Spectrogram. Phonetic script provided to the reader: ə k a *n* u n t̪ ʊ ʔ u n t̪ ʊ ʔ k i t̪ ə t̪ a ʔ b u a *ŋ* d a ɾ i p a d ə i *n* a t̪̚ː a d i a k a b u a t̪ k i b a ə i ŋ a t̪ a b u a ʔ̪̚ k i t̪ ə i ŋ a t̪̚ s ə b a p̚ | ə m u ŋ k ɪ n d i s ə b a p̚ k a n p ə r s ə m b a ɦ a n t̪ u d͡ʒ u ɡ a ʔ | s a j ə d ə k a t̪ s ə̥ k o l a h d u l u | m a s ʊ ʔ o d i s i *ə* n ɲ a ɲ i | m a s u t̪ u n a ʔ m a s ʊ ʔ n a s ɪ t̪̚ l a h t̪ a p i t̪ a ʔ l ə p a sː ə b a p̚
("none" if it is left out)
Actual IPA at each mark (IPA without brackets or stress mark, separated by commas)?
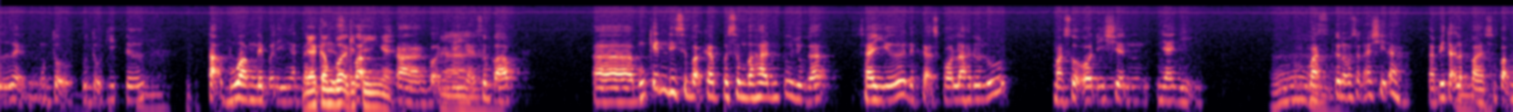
n, ŋ, ŋ, ə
